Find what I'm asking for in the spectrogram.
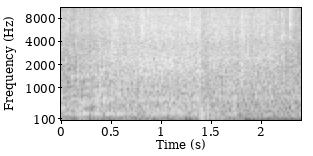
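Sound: toilet flushing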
